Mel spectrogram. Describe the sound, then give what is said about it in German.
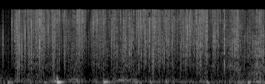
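Continuous crinkling and crackling as a crinkly fabric crocodile baby toy is squeezed and kneaded, a dense rustle running steadily for a few seconds with no talking. “Ähm, dann haben wir noch das Knisterkrokodil.”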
